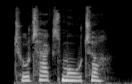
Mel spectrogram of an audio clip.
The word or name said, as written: totaktsmotor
